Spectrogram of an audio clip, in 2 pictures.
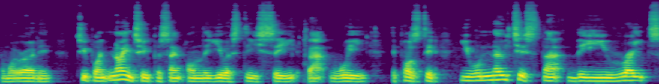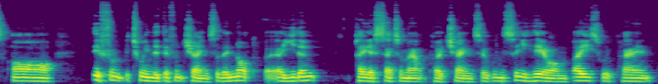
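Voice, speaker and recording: A man's voice: mid-range voice, a little mellow. A man giving a casual, step-by-step screen-recording walkthrough in an explanatory manner as a tutorial presenter.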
